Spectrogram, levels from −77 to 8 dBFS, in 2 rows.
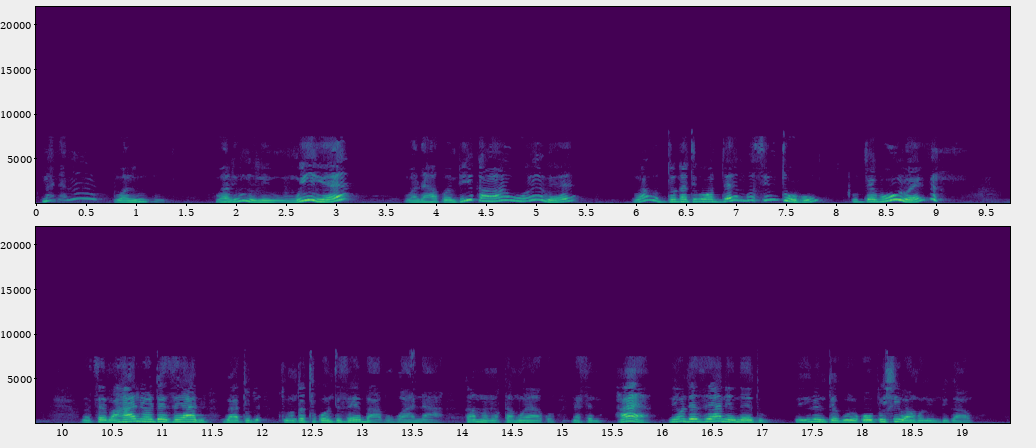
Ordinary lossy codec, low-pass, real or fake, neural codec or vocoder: AAC, 24 kbps; 19.8 kHz; real; none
